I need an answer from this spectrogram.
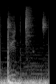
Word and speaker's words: Budapest: Budapest? Ouais, Budapest. Non, ça se prononce Budapest.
